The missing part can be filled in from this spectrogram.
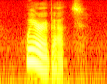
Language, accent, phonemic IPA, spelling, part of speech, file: English, US, /ˌ(h)wɛəɹəˈbaʊts/, whereabouts, adverb / noun, En-us-whereabouts.ogg
- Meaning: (adverb) In, at or near what location; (noun) A location; where something is situated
